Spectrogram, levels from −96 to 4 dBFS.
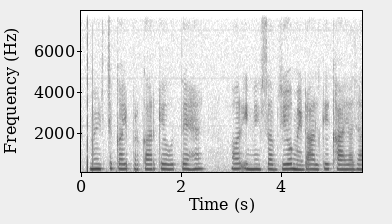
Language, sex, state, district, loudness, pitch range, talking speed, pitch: Hindi, female, Uttar Pradesh, Hamirpur, -34 LUFS, 235-245 Hz, 160 wpm, 240 Hz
